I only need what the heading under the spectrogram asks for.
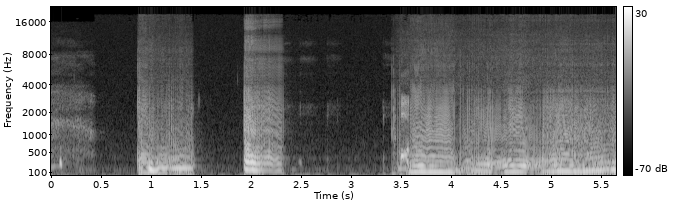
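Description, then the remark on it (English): An airy fart rips out loud: two short breathy bursts, then a long, wavering, sputtering blast lasting a couple of seconds, with no talking. “And then she farts, and then she goes, "Oh, I didn't know there were cameras in here."”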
